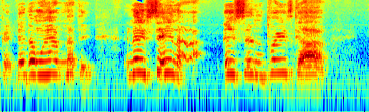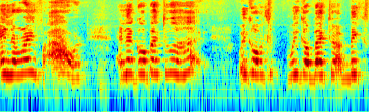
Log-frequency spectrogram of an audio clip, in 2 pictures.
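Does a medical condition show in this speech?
Yes: cerebral palsy; uses wheelchair, age 42.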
